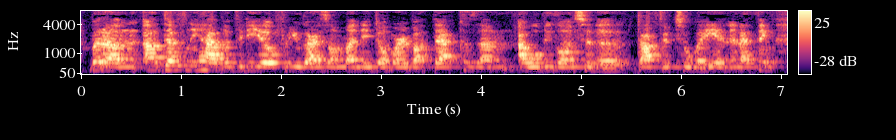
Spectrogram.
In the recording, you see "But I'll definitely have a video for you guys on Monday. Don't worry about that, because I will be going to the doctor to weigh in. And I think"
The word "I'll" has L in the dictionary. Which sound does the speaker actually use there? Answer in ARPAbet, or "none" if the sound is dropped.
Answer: L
